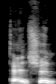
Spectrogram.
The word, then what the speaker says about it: tension: So, sion and tion as shen in words tension and station.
